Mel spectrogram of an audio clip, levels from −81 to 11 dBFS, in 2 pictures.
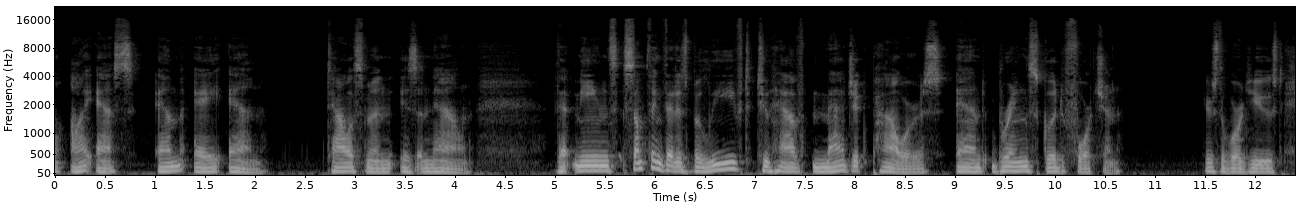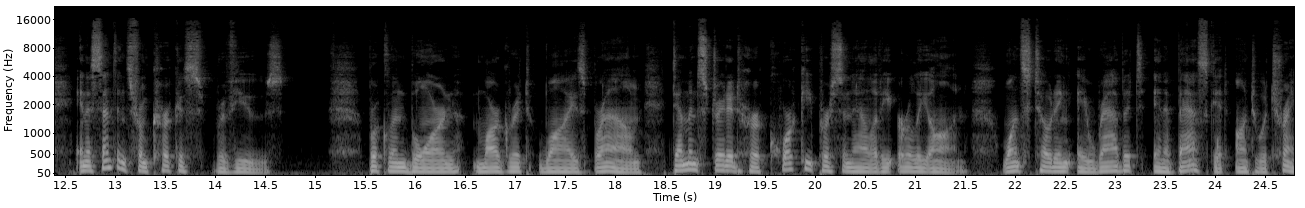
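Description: Short bursts of noise break through this speech clip five times, from 2.28 to 2.79 s, 3.97 to 4.66 s, 5.90 to 5.98 s between "that means" and "that is believed to", 18.38 to 18.57 s just before "demonstrated her quirky personality", and 23.66 to 24.14 s after "a rabbit in a". This is DAB burbling: weak reception let a fraction of a percent of bit errors slip past error correction, corrupting MP2 samples and scale factors so individual sub-bands blip with noise or jump in level for up to a frame.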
